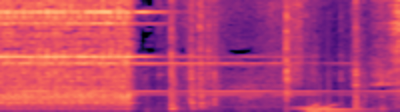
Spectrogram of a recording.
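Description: A Skype video call disconnecting: a loud burst of hiss about a second long with thin steady high tones in it, then a short tone stepping down in pitch near the end.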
